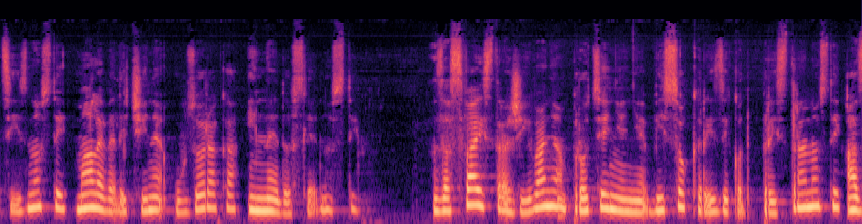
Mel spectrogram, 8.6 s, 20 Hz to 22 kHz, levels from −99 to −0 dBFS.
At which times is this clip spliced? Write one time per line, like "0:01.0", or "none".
0:04.2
